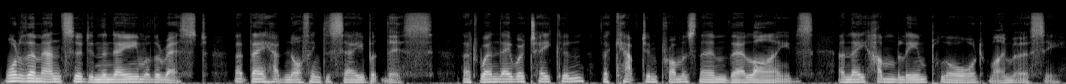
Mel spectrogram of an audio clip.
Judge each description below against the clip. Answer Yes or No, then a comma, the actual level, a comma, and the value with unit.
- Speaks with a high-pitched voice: No, low, 115 Hz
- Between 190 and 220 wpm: Yes, average, 195 wpm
